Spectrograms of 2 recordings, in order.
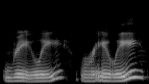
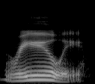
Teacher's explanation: to show you were interested in a conversation with upward intonation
